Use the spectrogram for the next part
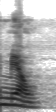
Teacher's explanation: इसी तरीके से हम देखें म्याऊं, तो यहाँ पर ये अंतस्थ व्यंजन लगा हुआ है साथ में, तो म्याऊं, म्याऊं माँ में बहुत कम समय लग रहा है, मतलब आधे व्यंजन के बराबर समय लग रहा है। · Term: अर्ध व्यंजन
